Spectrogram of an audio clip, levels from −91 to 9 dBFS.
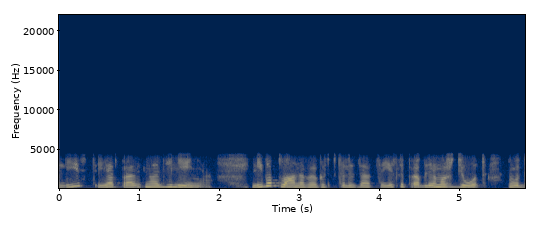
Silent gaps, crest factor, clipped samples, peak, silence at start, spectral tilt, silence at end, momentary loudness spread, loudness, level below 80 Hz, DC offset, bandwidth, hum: none; 18 dB; under 0.1%; -12 dBFS; 0 s; -5 dB/octave; 0 s; 10 LU; -29 LUFS; -70 dBFS; under 0.1%; 4.6 kHz; none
